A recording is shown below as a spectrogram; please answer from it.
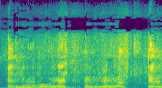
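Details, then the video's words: Jack Russell Terrier named Bizsu and Mallorcan Bulldog (Ca de Bou) named Lujza growling during a playful rope tug-of-war; three rough, wavering growls, each over a second long, separated by short pauses. "Bizsu a Jack Russel Terrier és Lujza a Mallorcai Bulldog kötélhúzása"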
